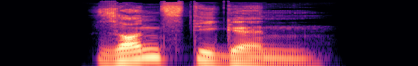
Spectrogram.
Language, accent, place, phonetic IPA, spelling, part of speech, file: German, Germany, Berlin, [ˈzɔnstɪɡn̩], sonstigen, adjective, De-sonstigen.ogg
- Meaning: inflection of sonstig: 1. strong genitive masculine/neuter singular 2. weak/mixed genitive/dative all-gender singular 3. strong/weak/mixed accusative masculine singular 4. strong dative plural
